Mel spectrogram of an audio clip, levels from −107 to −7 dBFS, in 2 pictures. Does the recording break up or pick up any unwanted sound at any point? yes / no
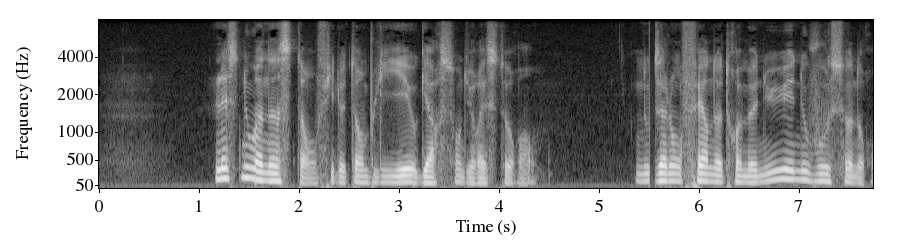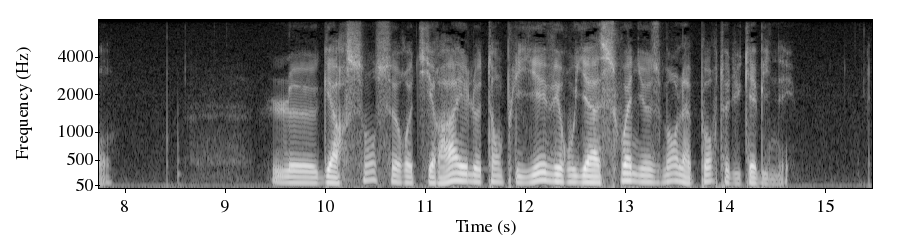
yes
